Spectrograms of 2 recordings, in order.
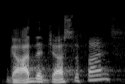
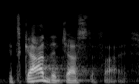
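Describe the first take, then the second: First: It is said as a rising question. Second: It is said as a falling statement.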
